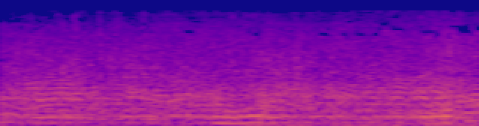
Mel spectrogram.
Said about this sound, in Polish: To ciekawe, czy coś mi zrobią. Zobaczcie te pszczoły, ty.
